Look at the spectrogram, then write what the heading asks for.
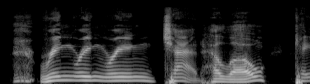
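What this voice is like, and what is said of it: Usual voice. Nothing is said of it.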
